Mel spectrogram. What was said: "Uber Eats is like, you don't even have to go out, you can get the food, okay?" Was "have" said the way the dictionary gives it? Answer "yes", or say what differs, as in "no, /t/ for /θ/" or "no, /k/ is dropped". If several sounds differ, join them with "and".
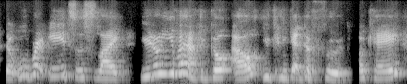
no, /f/ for /v/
